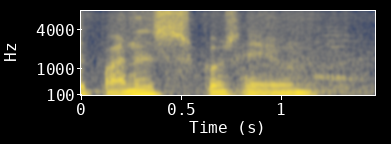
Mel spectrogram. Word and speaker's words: Brændesgårdshaven: Prøv lige at sige det igen. – Brændesgårdshaven. – Brændeskovshaven. – Ja. – Ej, det er ikke godt. Må hjem og øve mig.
